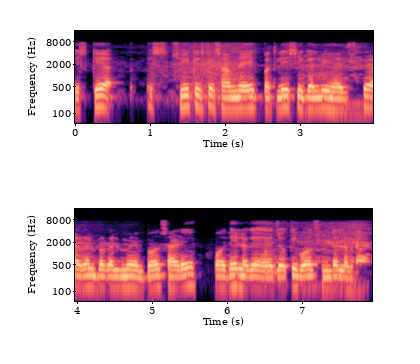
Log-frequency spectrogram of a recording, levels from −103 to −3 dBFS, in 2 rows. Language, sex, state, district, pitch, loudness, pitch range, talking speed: Hindi, male, Bihar, Jamui, 130 Hz, -17 LUFS, 125-140 Hz, 180 wpm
